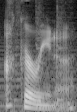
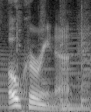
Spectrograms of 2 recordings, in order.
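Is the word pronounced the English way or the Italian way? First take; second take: English; Italian. First: The word has an English dictionary pronunciation. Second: The word has an Italian pronunciation. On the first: "According to both the Webster and Oxford dictionaries, ocarina is pronounced" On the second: "in Italian, the word is pronounced"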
